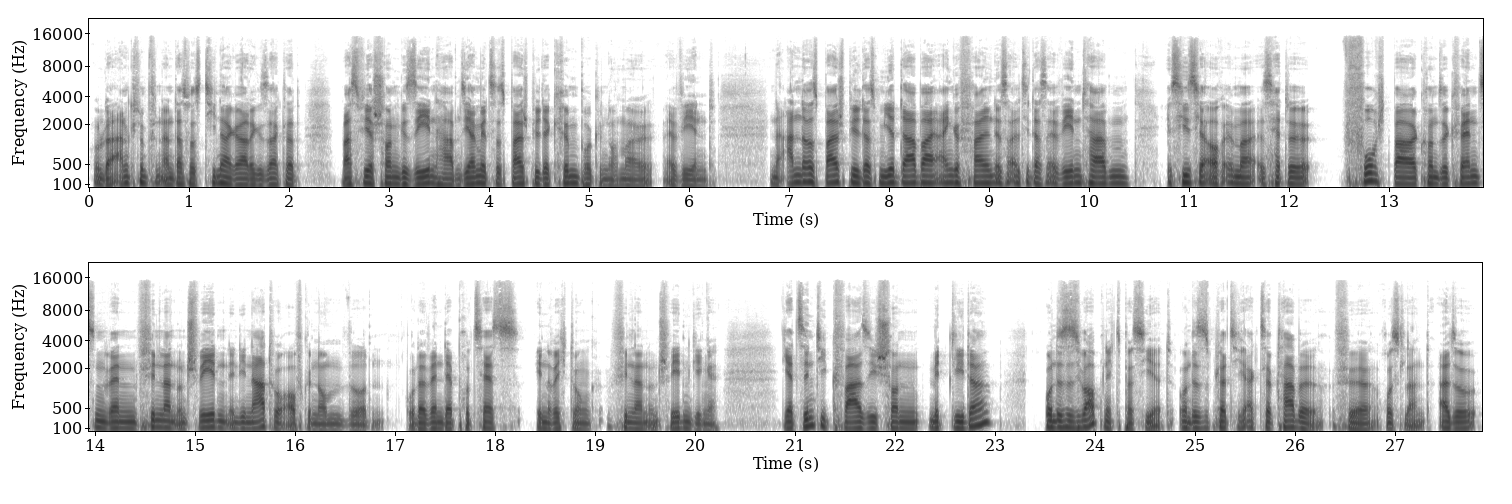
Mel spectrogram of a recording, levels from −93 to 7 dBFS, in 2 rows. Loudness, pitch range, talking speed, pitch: -23 LUFS, 100-120 Hz, 180 wpm, 110 Hz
